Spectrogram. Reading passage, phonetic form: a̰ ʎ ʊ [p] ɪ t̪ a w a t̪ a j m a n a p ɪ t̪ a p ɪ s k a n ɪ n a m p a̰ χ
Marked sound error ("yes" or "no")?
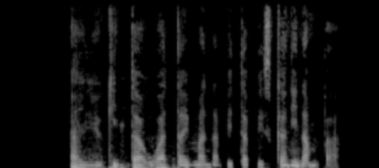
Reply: yes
